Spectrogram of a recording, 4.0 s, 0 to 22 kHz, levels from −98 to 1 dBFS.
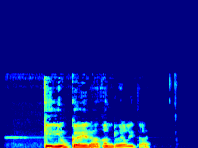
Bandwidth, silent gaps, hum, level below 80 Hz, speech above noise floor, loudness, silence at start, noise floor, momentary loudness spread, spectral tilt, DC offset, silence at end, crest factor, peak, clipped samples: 10.5 kHz; none; none; -58 dBFS; 52 dB; -13 LUFS; 0.85 s; -64 dBFS; 19 LU; -8 dB/octave; under 0.1%; 1.05 s; 16 dB; 0 dBFS; under 0.1%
